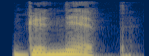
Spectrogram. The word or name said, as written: genip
